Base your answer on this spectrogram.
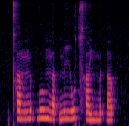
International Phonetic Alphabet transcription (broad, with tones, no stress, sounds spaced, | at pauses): t̪ʰ ɐ˨ m ŋ ɐ˧ k̚ uː˧ ŋ ɐ˨ t̚ n̪ iː˨˥ w t͡sʰ ɐ˨ j m ɵ˨ t̚ ɐ˨˥ p̚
